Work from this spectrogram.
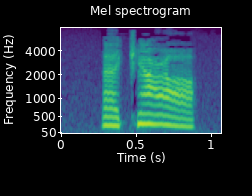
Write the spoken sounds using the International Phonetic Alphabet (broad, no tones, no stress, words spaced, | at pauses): æ t͡ʃæ̃ʕɑː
